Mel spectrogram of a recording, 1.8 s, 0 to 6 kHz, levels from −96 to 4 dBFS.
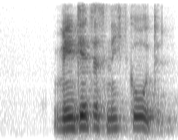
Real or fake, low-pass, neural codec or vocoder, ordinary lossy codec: fake; 5.4 kHz; codec, 16 kHz, 0.8 kbps, ZipCodec; none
